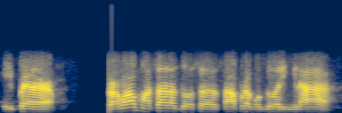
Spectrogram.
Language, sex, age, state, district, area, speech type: Tamil, female, 60+, Tamil Nadu, Tiruchirappalli, rural, conversation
